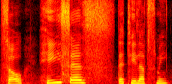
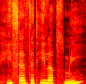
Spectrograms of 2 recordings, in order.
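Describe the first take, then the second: First: The stress falls on the word says. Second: The stress falls on the last word, me. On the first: He only says so, or believes so. "अब हम सेज" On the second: Surprisingly, he loves this unloved person. "Nobody loved मी ever"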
